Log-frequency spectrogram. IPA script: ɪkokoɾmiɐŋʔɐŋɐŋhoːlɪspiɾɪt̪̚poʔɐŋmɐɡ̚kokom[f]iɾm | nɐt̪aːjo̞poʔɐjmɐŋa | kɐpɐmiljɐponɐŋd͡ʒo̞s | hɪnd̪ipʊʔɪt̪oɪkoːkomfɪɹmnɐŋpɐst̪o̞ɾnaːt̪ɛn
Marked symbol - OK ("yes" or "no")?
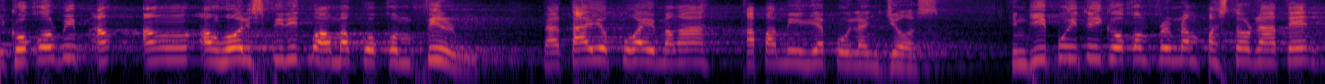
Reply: yes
